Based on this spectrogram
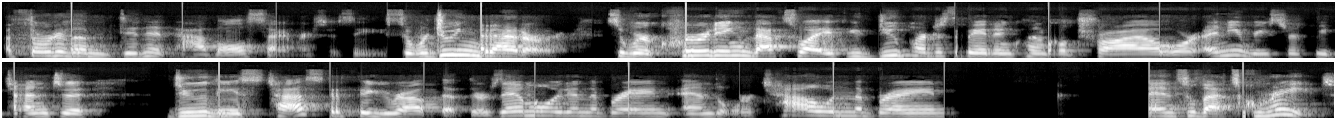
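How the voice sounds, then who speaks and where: With lively intonation, a woman speaks fairly quickly at a fairly high pitch. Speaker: physician researcher. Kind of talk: lecture. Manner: fast.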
